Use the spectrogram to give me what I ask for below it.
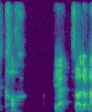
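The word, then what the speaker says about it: Koch: it i've heard it apparently it's pronounced in sort of a bit of a scouse accent how you put how the germans pronounce it so it's coch yeah so i don't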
